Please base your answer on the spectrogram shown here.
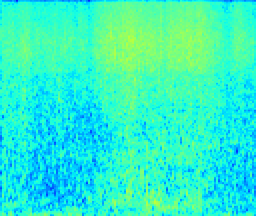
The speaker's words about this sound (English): Can you feel her? Hear her? The ship.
